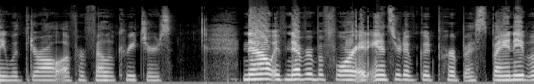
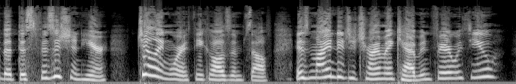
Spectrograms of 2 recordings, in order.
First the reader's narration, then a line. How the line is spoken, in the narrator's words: cried the shipmaster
